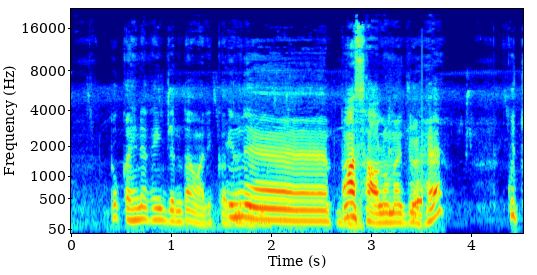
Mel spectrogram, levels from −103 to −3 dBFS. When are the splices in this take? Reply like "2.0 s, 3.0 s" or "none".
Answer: 1.5 s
